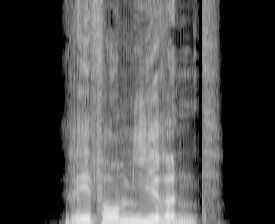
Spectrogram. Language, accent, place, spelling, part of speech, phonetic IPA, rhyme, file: German, Germany, Berlin, reformierend, verb, [ʁefɔʁˈmiːʁənt], -iːʁənt, De-reformierend.ogg
- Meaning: present participle of reformieren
